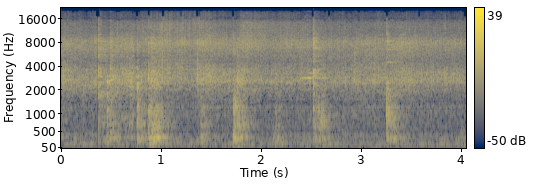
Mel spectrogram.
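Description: Eggplant and potato sprinkled with salt fry in a wok with a steady bright sizzle, while a spatula stirs in periodic scraping strokes about every second, close and alone with no talking.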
